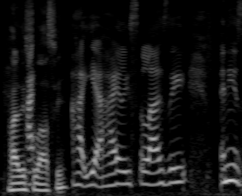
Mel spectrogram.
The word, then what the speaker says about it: Haile Selassie: Yeah, Haile Selassie.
